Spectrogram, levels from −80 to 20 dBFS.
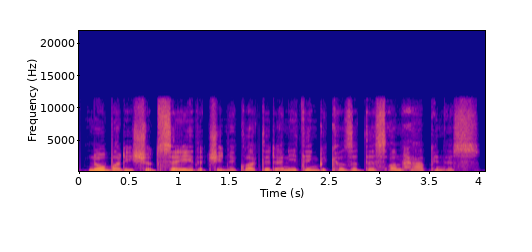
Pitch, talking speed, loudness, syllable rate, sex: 100 Hz, 160 wpm, -19 LUFS, 5.8 syllables/s, male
